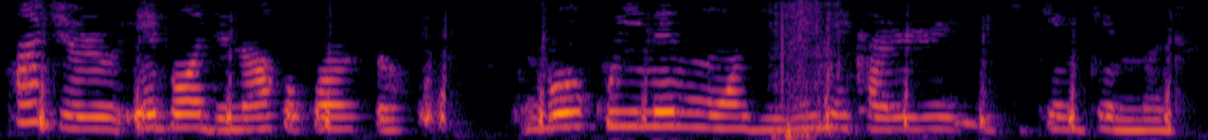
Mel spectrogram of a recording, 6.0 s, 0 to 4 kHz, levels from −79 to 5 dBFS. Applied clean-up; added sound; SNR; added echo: classical method WPE with log-MMSE.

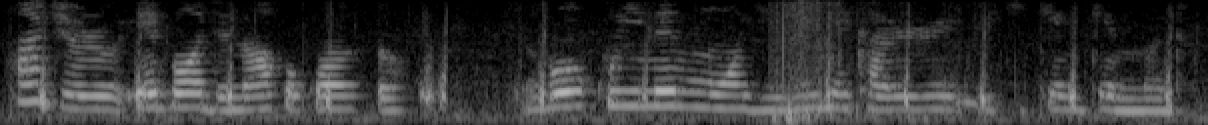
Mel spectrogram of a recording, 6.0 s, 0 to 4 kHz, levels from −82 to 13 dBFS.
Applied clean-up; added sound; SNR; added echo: none; Frog; 9 dB; reverberation time 0.2 s.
